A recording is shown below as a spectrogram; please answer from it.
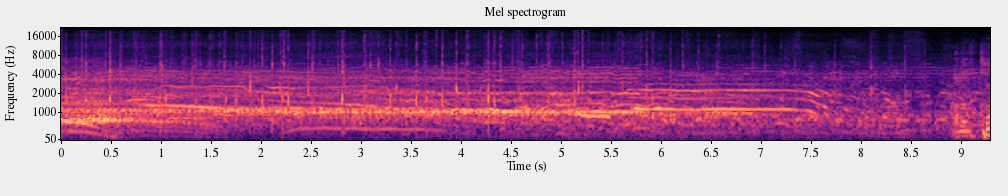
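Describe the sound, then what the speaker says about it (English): A large crowd at a 1066 Battle of Hastings reenactment cheers and shouts for the King of England, a loud, sustained roar of many voices with whoops, steady throughout and easing slightly near the end. "Give him a cheer!"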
